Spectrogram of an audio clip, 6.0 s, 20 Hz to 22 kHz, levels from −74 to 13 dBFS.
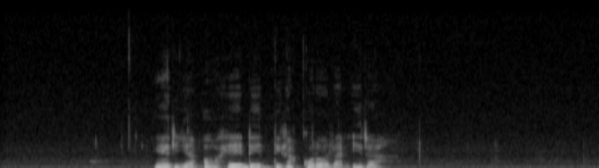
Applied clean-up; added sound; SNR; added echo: none; none; none; none.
